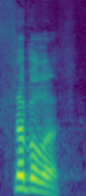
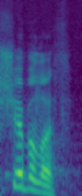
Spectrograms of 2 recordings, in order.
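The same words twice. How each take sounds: First: The word begins with a lisped th sound. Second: The word begins with a clear sh sound. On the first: The speaker calls it wrong. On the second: The speaker calls it right.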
